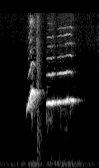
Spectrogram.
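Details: Pet cockatiel whistling a rising slurred note followed by a long, clear, slightly wavering held whistle, soft hum behind.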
